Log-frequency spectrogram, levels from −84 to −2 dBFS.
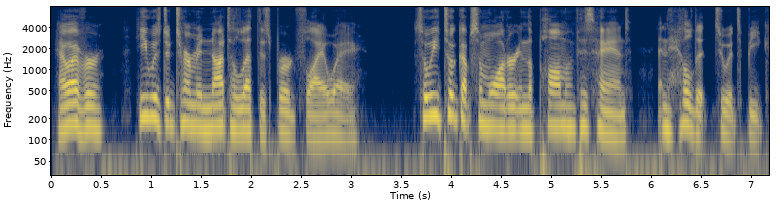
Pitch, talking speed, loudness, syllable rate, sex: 145 Hz, 240 wpm, -19 LUFS, 5.8 syllables/s, male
